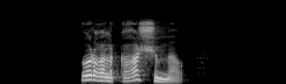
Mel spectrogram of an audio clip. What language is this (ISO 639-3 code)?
kab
